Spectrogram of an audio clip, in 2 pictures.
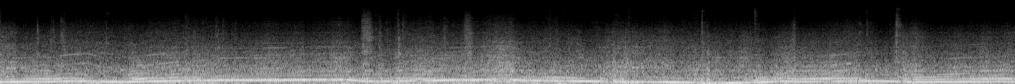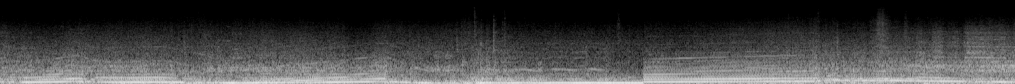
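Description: Nissan SR20DET turbocharged four-cylinder engine in an S13 drift car, heard from inside the cabin, revving up and down repeatedly under hard driving. A few seconds before the end it settles to a low steady note for about two seconds, then jumps abruptly back to high revs.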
